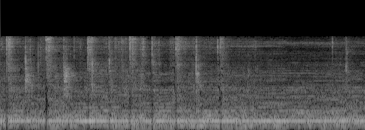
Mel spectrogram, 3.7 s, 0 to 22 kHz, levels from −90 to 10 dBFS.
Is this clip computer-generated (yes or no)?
yes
